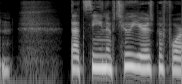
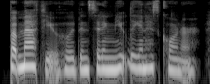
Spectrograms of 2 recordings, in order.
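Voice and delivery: plain reading voice

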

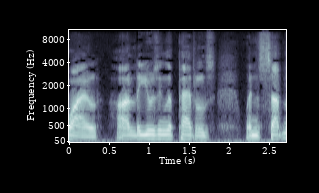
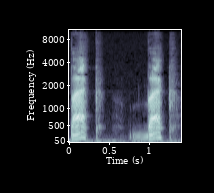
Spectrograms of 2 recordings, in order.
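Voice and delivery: short, mildly raised cries; cry of command; 3 semitones higher than usual. A narrator's reading. Aragorn warns the boats away from rapids, calling out. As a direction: order the boats back, two separate calls. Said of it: "cried Aragorn".

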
